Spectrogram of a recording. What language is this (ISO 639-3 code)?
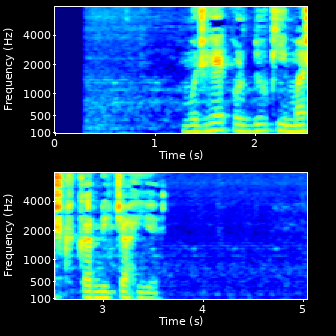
urd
